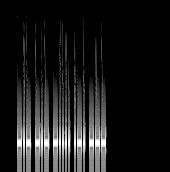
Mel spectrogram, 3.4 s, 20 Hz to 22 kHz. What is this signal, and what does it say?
Morse code, heard as a keyed tone, about 37 wpm, 700 Hz. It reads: KK6RO
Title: USA Call Signs - 5 Characters - 4x Character Spacing - 40wpm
